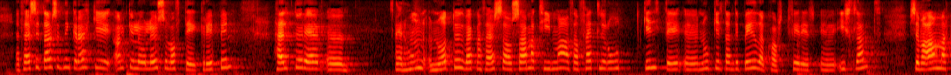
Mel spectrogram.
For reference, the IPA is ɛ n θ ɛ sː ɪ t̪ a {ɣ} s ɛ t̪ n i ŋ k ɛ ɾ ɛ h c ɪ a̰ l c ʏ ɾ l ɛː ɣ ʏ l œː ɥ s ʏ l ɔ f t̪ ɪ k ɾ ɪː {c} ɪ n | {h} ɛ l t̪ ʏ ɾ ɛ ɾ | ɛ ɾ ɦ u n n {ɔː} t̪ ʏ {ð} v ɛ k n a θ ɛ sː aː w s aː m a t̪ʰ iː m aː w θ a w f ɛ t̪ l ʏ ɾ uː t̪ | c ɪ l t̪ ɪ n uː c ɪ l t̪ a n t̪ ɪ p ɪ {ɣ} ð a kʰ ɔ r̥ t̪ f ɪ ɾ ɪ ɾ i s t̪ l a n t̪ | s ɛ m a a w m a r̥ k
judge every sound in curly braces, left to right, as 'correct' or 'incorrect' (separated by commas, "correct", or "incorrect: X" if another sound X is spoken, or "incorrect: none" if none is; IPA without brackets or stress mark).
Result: correct, incorrect: p, correct, correct, correct, correct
